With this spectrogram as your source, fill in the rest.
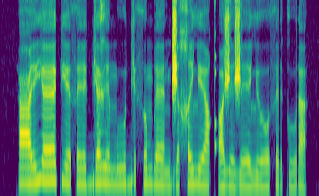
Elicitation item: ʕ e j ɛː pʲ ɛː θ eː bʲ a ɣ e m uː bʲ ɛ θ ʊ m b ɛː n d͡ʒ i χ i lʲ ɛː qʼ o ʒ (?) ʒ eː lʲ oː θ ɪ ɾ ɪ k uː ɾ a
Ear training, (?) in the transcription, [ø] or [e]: e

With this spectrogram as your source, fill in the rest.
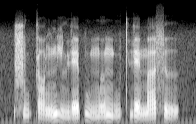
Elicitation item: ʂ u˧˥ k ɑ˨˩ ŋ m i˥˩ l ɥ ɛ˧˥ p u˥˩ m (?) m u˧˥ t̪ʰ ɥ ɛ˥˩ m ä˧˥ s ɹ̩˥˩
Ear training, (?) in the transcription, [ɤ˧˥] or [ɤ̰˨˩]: ɤ˧˥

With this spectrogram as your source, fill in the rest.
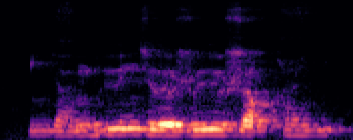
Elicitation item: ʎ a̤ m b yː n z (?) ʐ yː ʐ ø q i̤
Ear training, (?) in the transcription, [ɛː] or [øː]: øː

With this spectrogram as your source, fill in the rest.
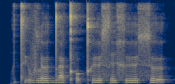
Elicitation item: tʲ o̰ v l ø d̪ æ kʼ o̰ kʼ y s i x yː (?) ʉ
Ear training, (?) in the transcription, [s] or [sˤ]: s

